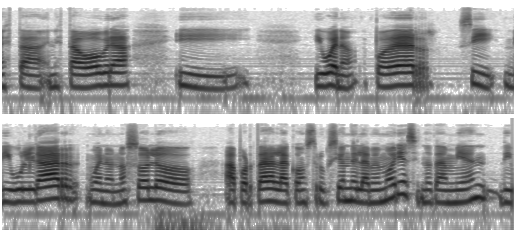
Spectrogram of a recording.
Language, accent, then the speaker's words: Spanish; La Pampa, Argentina; ahora feliz de poder hacerla en mi tierra natal, en La Pampa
